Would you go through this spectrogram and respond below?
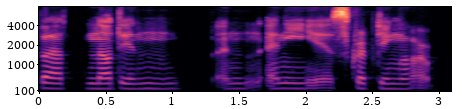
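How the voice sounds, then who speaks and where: A woman's voice: fairly low pitch, completely flat delivery, a little slow, creaky, fairly bright tone, clean tone, dry recording, studio quality. A woman with an Austrian accent chatting casually as an interview guest, often restarting and correcting herself as she explains. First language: German. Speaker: podcast guest, rigger.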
